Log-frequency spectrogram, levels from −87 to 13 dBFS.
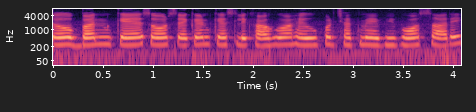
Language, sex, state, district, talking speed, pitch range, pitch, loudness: Hindi, female, Punjab, Fazilka, 220 wpm, 235-245 Hz, 240 Hz, -16 LUFS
